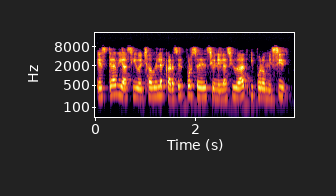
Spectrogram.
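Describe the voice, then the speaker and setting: A woman reading a Bible passage aloud in a steady, measured way. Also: mid-range voice. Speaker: scripture reader. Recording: dull lo-fi recording.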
